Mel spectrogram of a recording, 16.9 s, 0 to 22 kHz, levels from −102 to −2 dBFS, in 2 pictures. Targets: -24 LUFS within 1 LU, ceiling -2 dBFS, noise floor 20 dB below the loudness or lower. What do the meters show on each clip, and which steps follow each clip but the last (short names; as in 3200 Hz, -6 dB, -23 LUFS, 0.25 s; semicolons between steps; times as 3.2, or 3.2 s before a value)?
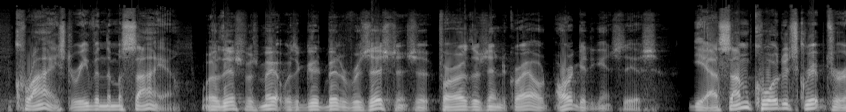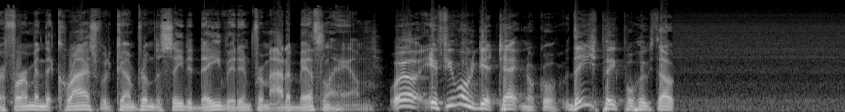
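clipped 0.2%; flat tops at -21.0 dBFS; loudness -33.0 LUFS; peak -21.0 dBFS; loudness target -24.0 LUFS
-> clip repair -21 dBFS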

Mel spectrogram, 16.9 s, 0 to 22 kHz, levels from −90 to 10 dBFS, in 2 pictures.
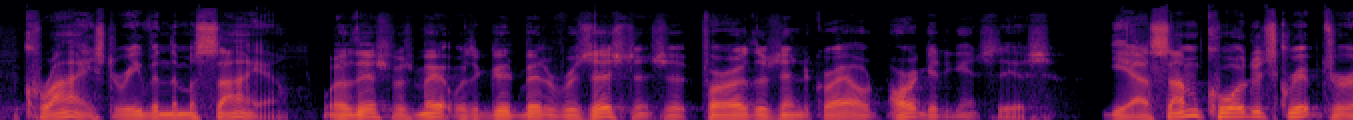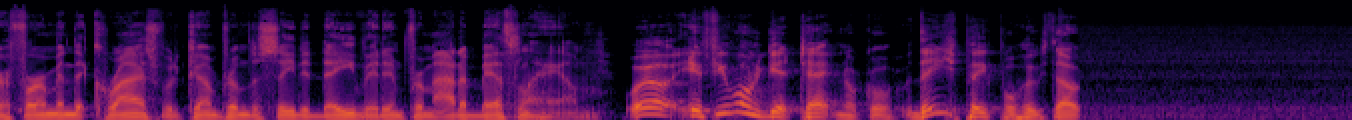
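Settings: clipped 0.0%; loudness -33.0 LUFS; peak -14.0 dBFS; loudness target -24.0 LUFS
-> gain +9 dB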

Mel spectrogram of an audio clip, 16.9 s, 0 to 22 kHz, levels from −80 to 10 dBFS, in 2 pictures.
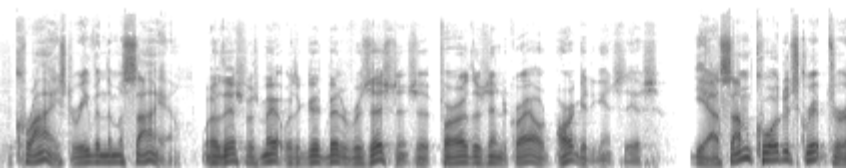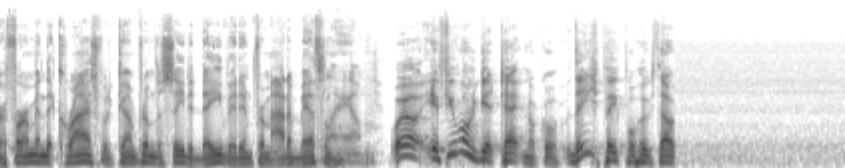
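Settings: loudness -24.0 LUFS; peak -5.0 dBFS; noise floor -54 dBFS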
